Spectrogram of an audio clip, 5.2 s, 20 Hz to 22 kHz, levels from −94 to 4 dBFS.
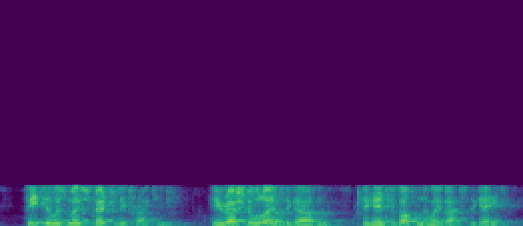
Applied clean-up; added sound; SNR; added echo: neural separator model SepFormer DNS4.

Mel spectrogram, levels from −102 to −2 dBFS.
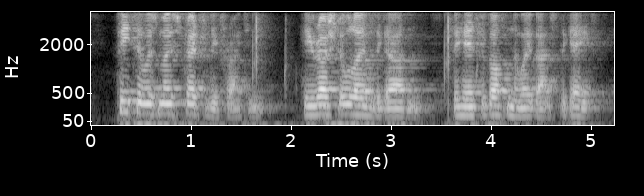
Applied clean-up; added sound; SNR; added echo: none; Crushing; 19 dB; reverberation time 0.9 s.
